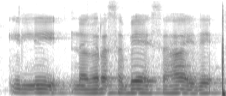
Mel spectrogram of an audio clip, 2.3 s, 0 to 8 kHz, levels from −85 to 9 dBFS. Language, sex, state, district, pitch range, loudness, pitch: Kannada, male, Karnataka, Dharwad, 110-115 Hz, -30 LUFS, 115 Hz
